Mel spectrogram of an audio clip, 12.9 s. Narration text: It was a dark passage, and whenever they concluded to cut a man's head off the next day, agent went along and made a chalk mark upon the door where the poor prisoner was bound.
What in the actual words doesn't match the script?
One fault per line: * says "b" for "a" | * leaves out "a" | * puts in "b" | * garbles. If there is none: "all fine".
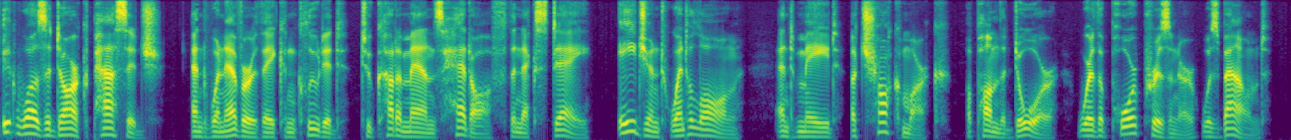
all fine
